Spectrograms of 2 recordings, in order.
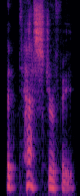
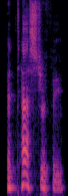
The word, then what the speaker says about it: catastrophe: this pronunciation we have catastrophe catastrophe the emphasis is on the second syllable catastrophe catastrophe and then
